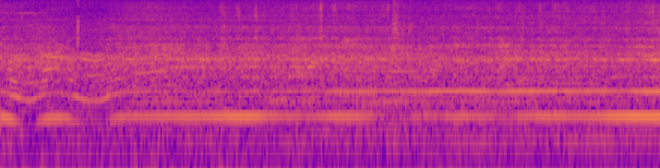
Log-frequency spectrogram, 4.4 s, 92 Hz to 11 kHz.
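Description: Electric motor and propeller of an RC foam Edge 540 aerobatic plane whining at full throttle: the pitch wavers for the first half-second or so, then holds one steady tone as the plane hangs on its prop. Full throttle only just holds it in a hover, which the pilots blame on a propeller that is too small.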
